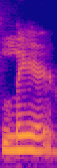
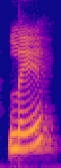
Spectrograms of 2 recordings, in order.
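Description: First: The final R sound is pronounced. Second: The final R sound is dropped.

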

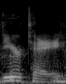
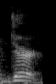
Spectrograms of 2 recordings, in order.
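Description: First: The name is pronounced in a fancy, dressed-up way. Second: The name is pronounced plainly, as ordinary dirt. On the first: The speaker calls it wrong. "Don't try to church it up" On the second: The speaker calls it right. "my dirt"

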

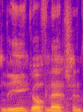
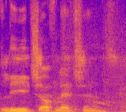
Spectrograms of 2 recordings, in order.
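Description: First: The first word ends with a hard g sound. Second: The first word ends with a ch sound, like leech. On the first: The speaker calls it right. "It's League, like Champions League from soccer" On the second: The speaker calls it wrong.

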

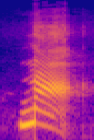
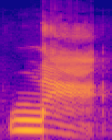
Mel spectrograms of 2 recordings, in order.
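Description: First: The syllable has a sharply falling fourth tone. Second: The syllable has a low dipping third tone. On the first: It points to that one. "Chữ này đông âm thứ tư, nà nhấn xuống" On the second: It asks which one. "nà mà có bộ khẩu nà thanh ba"

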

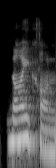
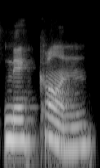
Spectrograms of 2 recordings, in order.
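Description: First: The name is said in the American way. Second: The name is said in the non-American way. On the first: The speaker calls it wrong. "how it sounded from them when they say Nikon" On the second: The speaker calls it right. "it's a Japanese word, right? So it comes from Nippon Kogaku. So it's Nikon"

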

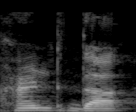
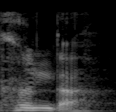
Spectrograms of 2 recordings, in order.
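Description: First: The t at the end of hunt is pronounced. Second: The t at the end of hunt is dropped. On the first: "अगर लिखा हो हंट the" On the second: "तो फिर हम बोलेंगे हन the"

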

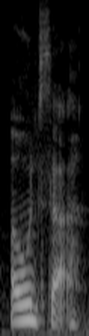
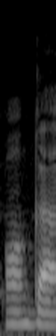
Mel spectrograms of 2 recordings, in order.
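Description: First: The middle consonant is an s sound. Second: The middle consonant is a k sound. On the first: This is how the other person says it. "you're saying so Onsa" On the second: This is the westernized form the speaker always used. "I always said Onka"

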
